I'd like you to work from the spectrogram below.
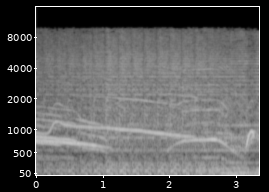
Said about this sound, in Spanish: Recibimos con un fuerte aplauso a ese hombre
